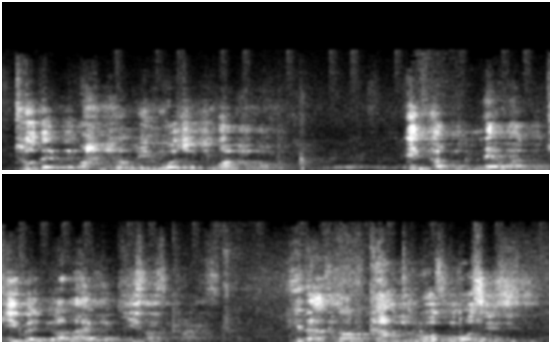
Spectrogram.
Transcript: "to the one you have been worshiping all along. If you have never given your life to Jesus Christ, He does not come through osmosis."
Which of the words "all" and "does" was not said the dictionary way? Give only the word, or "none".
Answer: all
